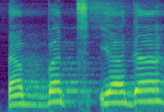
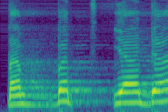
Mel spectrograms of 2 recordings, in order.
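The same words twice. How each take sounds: First: The final t of tabbat drifts toward an s. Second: The final t of tabbat stays a clean t. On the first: The speaker calls it wrong. "itu lari dari makhraj sa" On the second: The speaker calls it right. "Kita cukup tabbat yada"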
